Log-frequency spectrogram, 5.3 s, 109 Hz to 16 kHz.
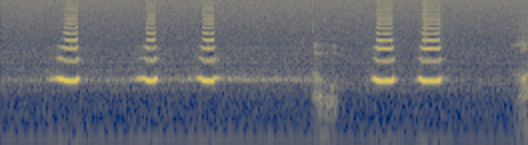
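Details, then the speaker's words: Marconi 201A AM/shortwave radio, weak on shortwave, around 18 MHz at full volume after a capacitor swap: short hollow whistling tone bursts over a low hum; internal ringing oscillation, possibly regeneration, affected by volume and tuning controls. "that's got to be some internal thing I think in the radio you can hear that Hollow ringing sound again"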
